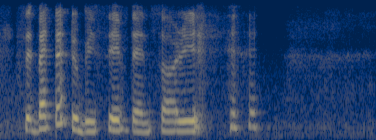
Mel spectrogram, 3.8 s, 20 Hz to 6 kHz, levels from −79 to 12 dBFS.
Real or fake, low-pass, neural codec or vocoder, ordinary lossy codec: fake; 5.4 kHz; vocoder, 44.1 kHz, 128 mel bands, Pupu-Vocoder; Opus, 16 kbps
